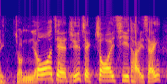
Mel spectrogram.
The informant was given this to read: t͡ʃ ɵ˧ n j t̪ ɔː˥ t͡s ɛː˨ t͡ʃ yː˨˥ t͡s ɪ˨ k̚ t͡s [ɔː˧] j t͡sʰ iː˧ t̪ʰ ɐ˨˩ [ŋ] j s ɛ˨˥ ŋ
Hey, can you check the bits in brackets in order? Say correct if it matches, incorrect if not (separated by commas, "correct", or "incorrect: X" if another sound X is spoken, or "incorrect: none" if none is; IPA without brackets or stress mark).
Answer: correct, incorrect: none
